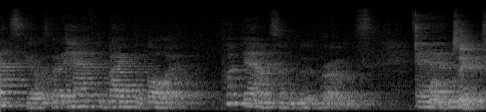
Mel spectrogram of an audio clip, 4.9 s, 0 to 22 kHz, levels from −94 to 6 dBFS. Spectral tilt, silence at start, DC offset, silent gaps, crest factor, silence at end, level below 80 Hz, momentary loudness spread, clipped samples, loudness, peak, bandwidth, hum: -5.5 dB/octave; 0 s; under 0.1%; none; 16 dB; 0 s; -84 dBFS; 13 LU; under 0.1%; -41 LUFS; -24 dBFS; 20 kHz; none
